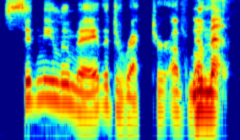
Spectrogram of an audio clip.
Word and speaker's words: Lumet: Lumet, the director of Lumet. He does pronounce the T. Lumet.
